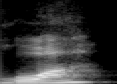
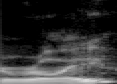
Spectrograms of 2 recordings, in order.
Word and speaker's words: Roy: okay well first off another pronunciation correction Kevin wah he's from Quebec we've definitely had this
